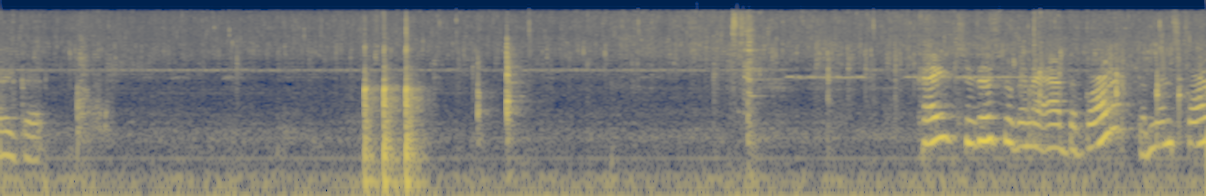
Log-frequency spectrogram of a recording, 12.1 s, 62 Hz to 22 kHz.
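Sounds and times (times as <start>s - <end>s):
butter sizzling in a frying pan: 0.0s - 12.0s
utensil clinking on pan: 7.3s - 7.8s.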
